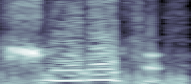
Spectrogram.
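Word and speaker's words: psoriasis: तो बच्चों जो आपका सोरोसिस है प यहां पर साइलेंट है सोरोसिस है य आपकी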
